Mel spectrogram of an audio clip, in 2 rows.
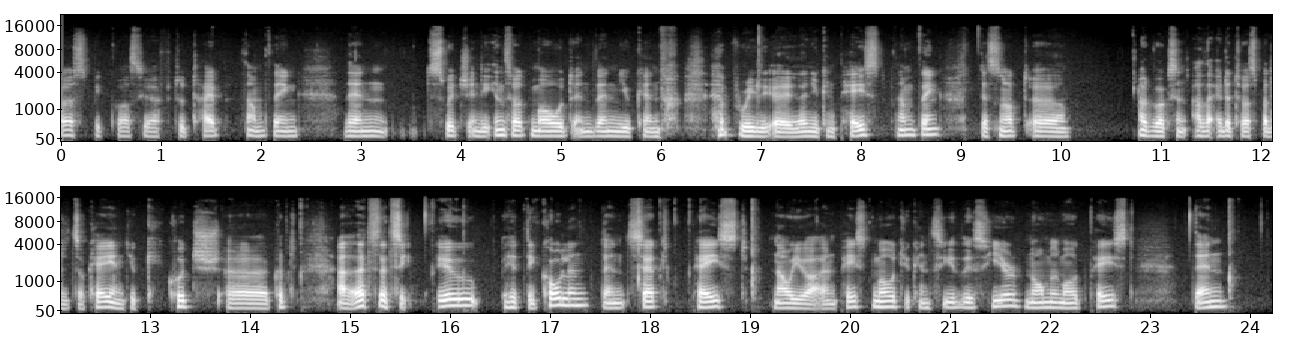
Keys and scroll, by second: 14.5 shift+;, 15.8 s, 16.1 t, 17.9-18.9 typing, 19.0 Return, 23.8 o.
